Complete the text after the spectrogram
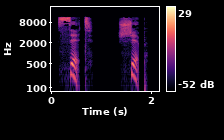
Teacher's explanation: The short I vowel, as in sit or ship, is another sound to master. In American English, it's a relaxed highfront vowel. Your tongue is high but not tense.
